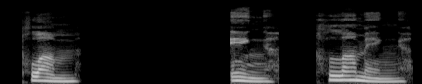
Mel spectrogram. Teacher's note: Stress plum and keep ing soft. Plum. Ing.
